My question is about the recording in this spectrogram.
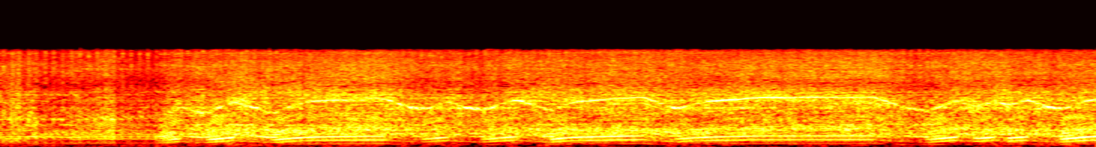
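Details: Small two-stroke lawn equipment engine at spring startup, started on choke with primes: catches and revs up and down repeatedly, crisp buzzing pitch climbing and falling cleanly with throttle; runs healthy.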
